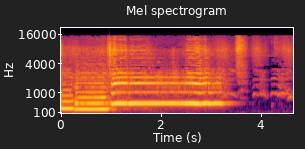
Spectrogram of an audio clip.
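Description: A saxophone plays a few long held notes close by outdoors.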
